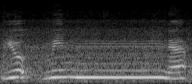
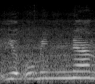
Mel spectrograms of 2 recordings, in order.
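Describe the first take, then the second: First: The glottal stop is closed without a vowel. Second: An extra vowel follows the glottal stop. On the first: The speaker calls it right. "യു മിന്ന അതുപോലെ ഓതുക" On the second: The speaker calls it wrong. "യു ഉമിന്ന ഓതരുത്"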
